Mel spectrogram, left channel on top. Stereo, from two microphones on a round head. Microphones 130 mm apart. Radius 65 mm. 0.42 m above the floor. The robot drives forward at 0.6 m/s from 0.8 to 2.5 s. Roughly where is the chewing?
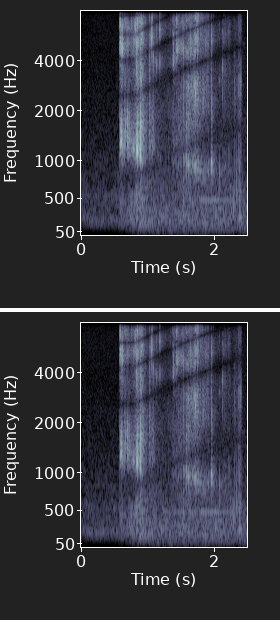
Left.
